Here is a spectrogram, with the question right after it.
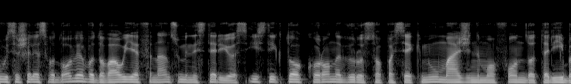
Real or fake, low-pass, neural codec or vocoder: real; 7.2 kHz; none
